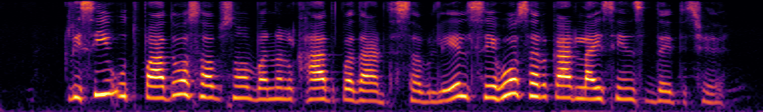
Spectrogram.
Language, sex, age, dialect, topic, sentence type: Maithili, female, 51-55, Bajjika, agriculture, statement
